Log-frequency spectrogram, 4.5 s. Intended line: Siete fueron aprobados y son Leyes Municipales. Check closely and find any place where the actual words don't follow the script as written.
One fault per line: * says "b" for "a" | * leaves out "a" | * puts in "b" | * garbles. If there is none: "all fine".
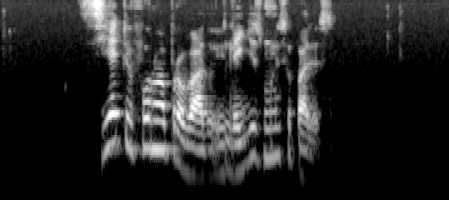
* leaves out "son"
